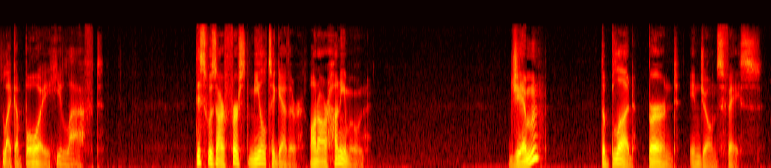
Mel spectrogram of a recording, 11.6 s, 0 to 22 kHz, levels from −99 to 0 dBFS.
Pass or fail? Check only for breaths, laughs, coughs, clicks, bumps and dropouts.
pass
